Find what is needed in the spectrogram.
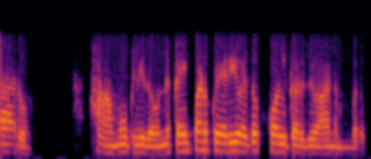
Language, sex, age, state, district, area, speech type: Gujarati, male, 18-30, Gujarat, Ahmedabad, urban, conversation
